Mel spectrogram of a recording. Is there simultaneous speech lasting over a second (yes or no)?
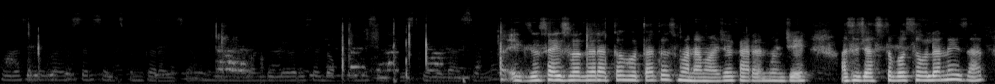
no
